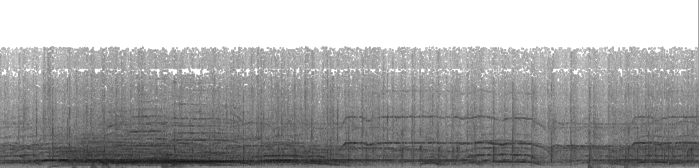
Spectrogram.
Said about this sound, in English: here is a sterling recording of one of the songs he did that night in front of an adoring and packed-in crowd.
